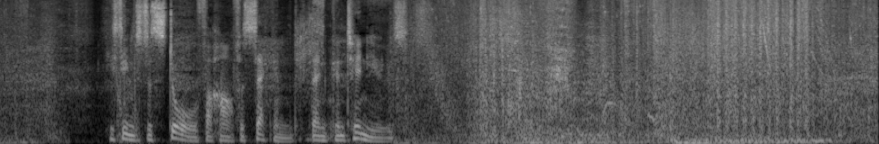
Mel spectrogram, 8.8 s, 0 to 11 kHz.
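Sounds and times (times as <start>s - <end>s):
speech: 1.1s - 4.5s
machine gun fire in a video game battle on a bleak urban battlefield: 4.7s - 8.7s.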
